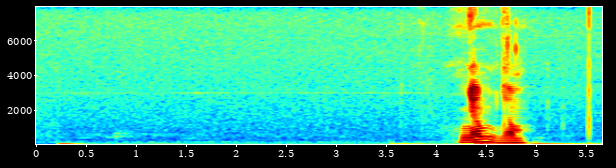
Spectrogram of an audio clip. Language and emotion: Russian, neutral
